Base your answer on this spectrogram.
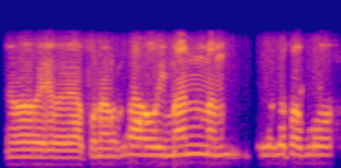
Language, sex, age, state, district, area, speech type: Assamese, male, 18-30, Assam, Majuli, urban, conversation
